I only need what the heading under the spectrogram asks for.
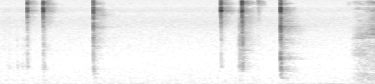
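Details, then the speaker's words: Maple syrup temperature probe unit, relay manually toggled with bypass button in a quiet room: six sharp, crisp clicks spaced unevenly over a few seconds; built-in relay switching in and out cleanly. "So this is just a bypass in case you want to manually turn it on and off. And if I'm quiet, you can hear the relay inside clicking."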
